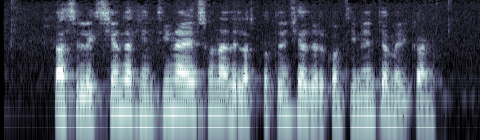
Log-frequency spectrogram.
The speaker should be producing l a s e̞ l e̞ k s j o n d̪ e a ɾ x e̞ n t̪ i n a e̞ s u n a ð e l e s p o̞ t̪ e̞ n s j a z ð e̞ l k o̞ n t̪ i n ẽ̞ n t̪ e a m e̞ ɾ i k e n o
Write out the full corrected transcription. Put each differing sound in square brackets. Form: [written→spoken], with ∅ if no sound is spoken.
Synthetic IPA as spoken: l a s e̞ l e̞ k s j o n d̪ e a ɾ x e̞ n t̪ i n a e̞ s u n a ð e l [e→a] s p o̞ t̪ e̞ n s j a z ð e̞ l k o̞ n t̪ i n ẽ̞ n t̪ e a m e̞ ɾ i k [e→a] n o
